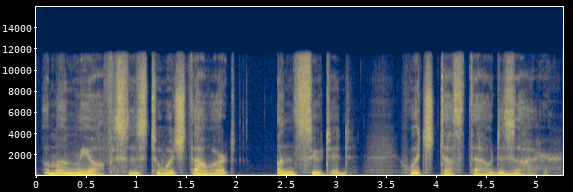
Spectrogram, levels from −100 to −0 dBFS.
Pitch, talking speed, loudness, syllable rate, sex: 170 Hz, 135 wpm, -17 LUFS, 4.6 syllables/s, male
